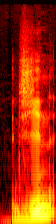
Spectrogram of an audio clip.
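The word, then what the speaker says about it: 人: sito derrière le pays ça se lit Jean et ça permet d'indiquer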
